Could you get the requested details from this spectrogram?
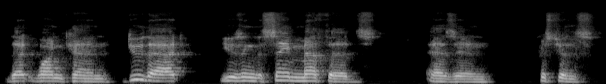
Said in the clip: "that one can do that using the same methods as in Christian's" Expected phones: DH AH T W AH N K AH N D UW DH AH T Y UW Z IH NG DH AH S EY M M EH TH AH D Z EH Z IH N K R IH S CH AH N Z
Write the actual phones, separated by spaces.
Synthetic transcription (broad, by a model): DH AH T W AH N K AH N D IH DH AH T Y UW Z IH NG DH AH S EY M M EH TH AH D Z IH Z IH N K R IH S CH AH N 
